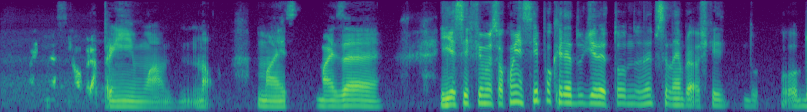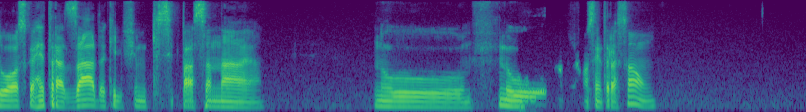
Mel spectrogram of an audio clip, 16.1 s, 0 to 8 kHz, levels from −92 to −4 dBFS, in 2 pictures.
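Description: An echo canceller that likely could not tell the near talker from the loudspeaker signal during double talk pulls the speech down from 0.0 to 0.99 s. The voice sinks by about 20 dB at its deepest and sounds muffled and patchy for roughly a second. In the same opening stretch, from 0.0 to 0.26 s, echo of the other side's voice leaks through at about 35 dB below the speech as a faint second voice. That residue was likely left because the canceller did not fully subtract the loudspeaker signal. Another brief scrap of the other side's voice leaking through appears from 0.99 to 1.03 s, a little stronger at about 30 dB down. Speech suppressed in double talk returns from 13.3 to 13.95 s with a deeper drop of about 30 dB, so the voice dips for around 0.7 s before recovering. Throughout, the call's microphone processing leaves nothing above 8 kHz.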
